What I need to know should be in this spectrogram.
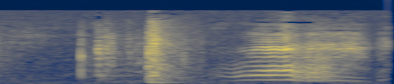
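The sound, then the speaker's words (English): A door shut as someone is let in out of a storm: a short knock, then a louder, heavier thump of the door closing, followed by a lingering low resonance. “Close the door”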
